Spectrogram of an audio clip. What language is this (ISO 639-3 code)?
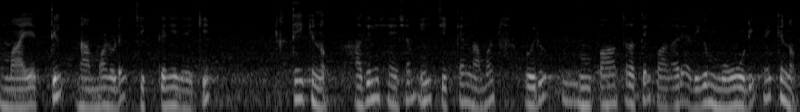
mal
